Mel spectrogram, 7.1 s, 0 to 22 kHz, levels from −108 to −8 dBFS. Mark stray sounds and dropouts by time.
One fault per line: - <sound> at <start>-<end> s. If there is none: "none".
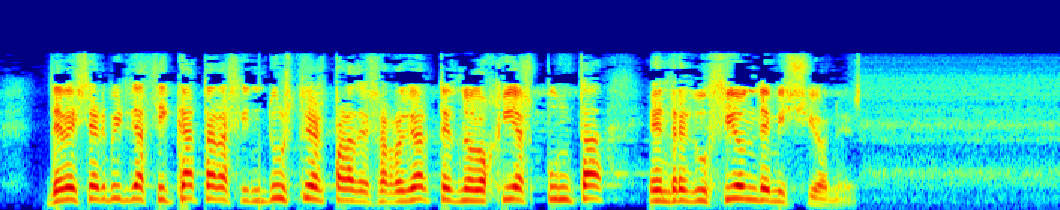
none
